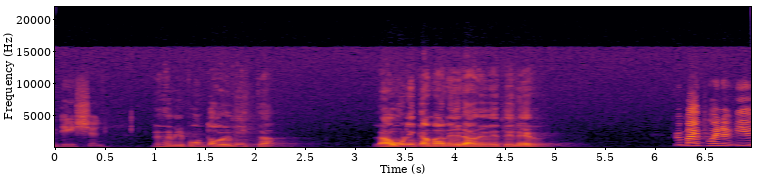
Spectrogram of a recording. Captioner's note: speaking in Spanish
